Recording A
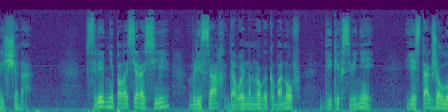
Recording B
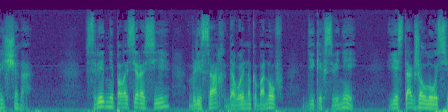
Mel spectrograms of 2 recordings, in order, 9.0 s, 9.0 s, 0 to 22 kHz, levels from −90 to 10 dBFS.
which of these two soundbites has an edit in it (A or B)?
B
